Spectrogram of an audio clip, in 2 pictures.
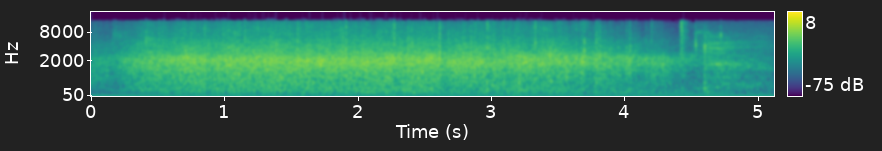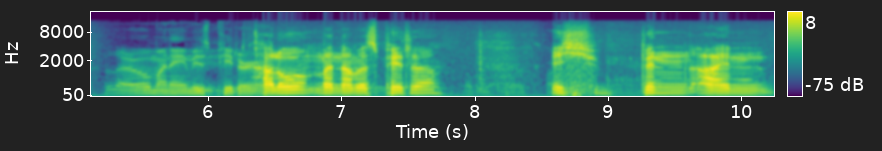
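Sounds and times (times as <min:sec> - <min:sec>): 
audience applause: 0:00.0 - 0:04.9
speech: 0:05.4 - 0:07.8, 0:08.6 - 0:10.2.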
